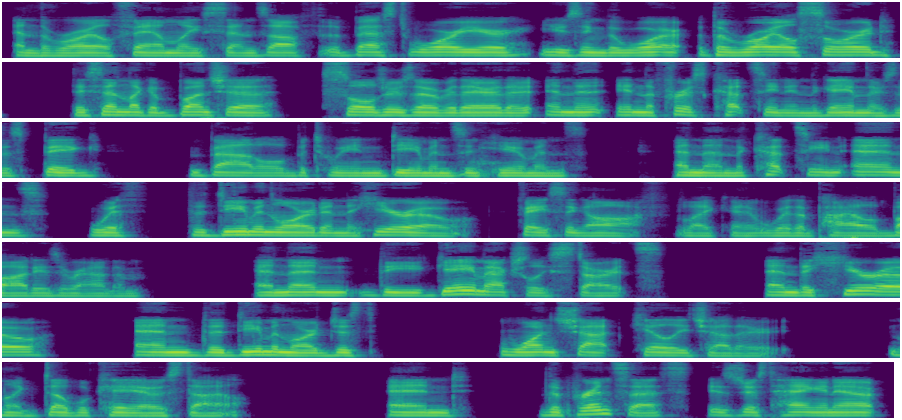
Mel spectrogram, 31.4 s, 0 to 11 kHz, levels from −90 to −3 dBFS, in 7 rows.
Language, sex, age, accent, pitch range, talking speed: English, male, 20-39, American, 115-130 Hz, 180 wpm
